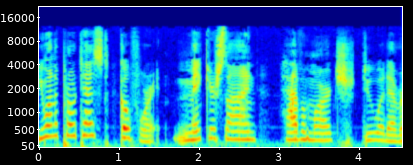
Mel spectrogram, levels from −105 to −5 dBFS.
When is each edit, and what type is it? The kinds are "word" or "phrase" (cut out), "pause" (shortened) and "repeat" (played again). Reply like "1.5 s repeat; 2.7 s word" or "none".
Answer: 1.0 s pause; 1.6 s pause

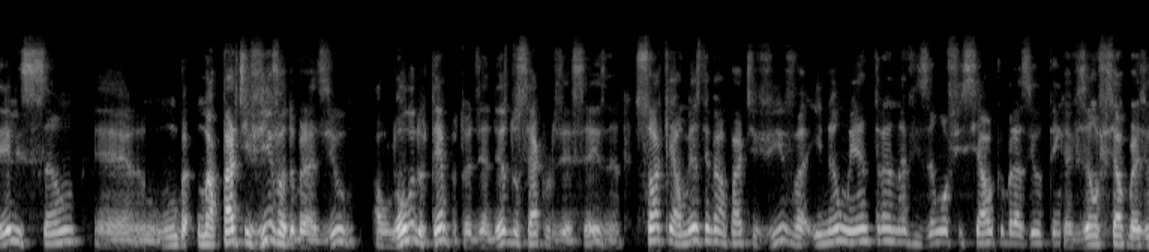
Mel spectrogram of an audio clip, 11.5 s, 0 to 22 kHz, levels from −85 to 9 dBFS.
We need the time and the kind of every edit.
3.6 s pause

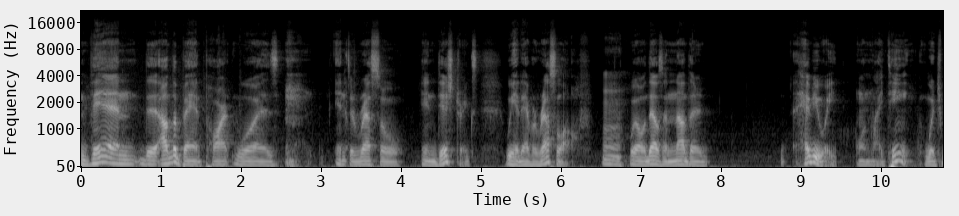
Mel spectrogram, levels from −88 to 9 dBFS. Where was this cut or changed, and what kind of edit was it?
3.3 s phrase

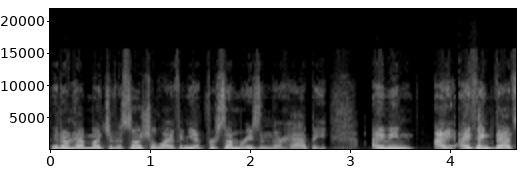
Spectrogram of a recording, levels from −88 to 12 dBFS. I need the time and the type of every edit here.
none

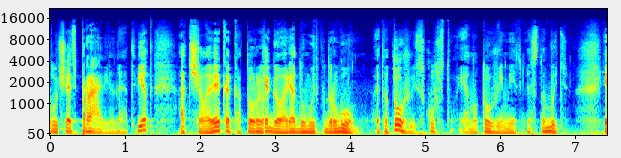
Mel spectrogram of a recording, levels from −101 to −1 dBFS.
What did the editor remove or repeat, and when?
2.8 s word

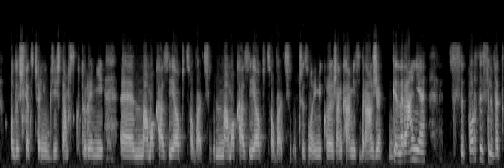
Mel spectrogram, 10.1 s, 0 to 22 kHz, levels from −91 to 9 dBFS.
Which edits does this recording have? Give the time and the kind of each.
1.3 s word; 4.3 s repeat

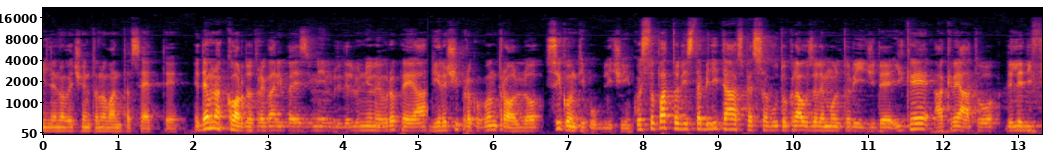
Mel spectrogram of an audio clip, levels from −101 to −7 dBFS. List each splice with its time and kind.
none

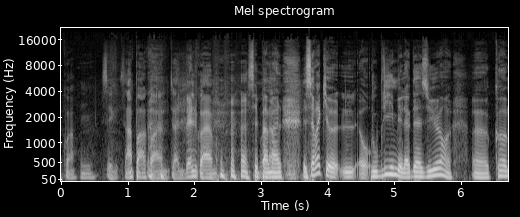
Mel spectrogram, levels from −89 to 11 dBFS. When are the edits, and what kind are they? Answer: 2.0 s word; 4.6 s word; 5.2 s word

